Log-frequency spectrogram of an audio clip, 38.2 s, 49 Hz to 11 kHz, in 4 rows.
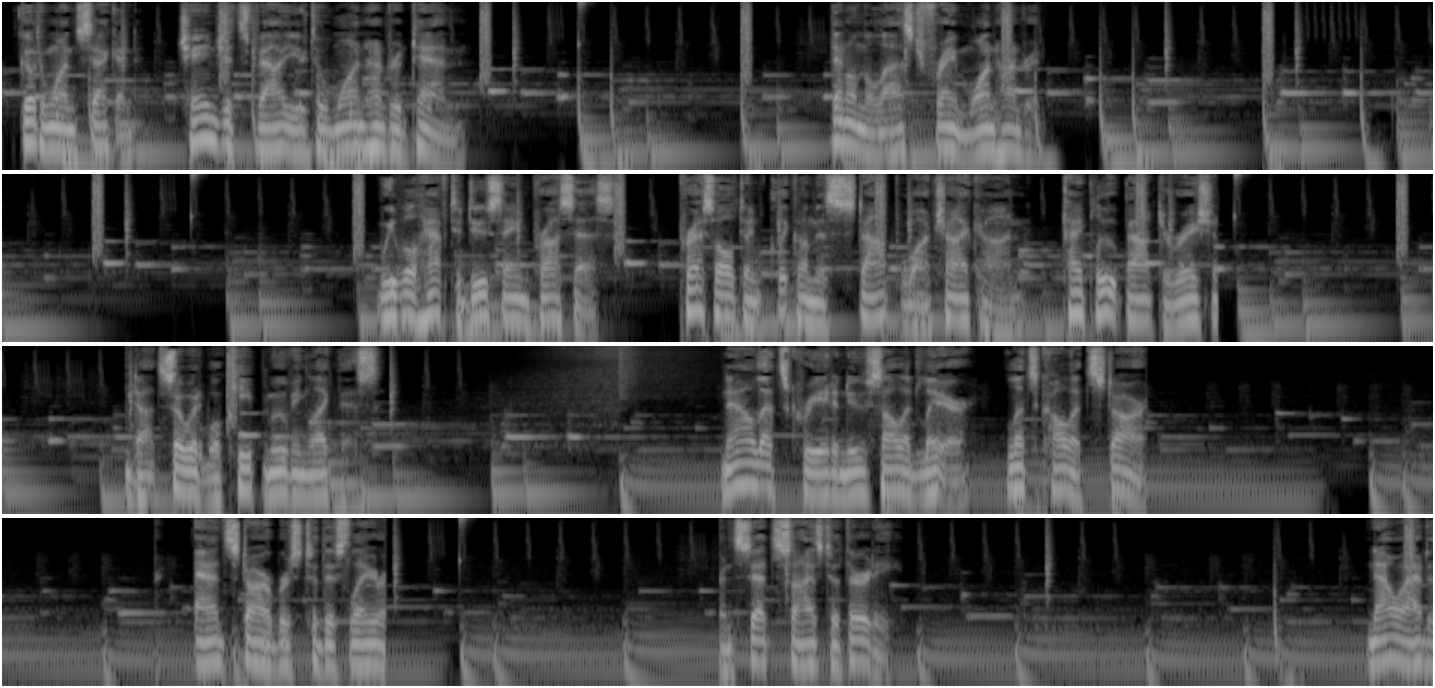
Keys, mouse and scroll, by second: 3.9 Return, 5.3-6.3 drag, 9.9 Return, 11.0 click, 14.9 alt+click, 16.9 typing, 17.3 Down, 18.1 Return, 18.6 space, 18.7-20.5 scroll down 2, 21.6 click, 21.9 right click, 22.6 click, 24.9-26.3 typing, 27.8 Return, 27.9 click, 29.0 typing, 30.1-31.2 typing, 31.7-32.5 click, 32.8-33.2 alt+scroll up 1, 33.3-35.8 drag, 36.2-37.0 scroll down 1, 37.0 right click, 37.4 click.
